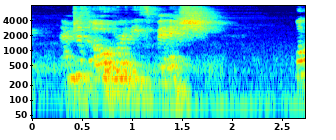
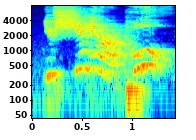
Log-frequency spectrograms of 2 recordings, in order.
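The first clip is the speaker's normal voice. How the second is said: a sharp snap, louder and higher; snapped; 6 semitones higher, 3 dB louder than usual. Acted. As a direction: snap the accusation out. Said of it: "snapped Kevin".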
